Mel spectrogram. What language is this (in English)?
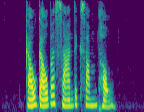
Cantonese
